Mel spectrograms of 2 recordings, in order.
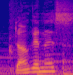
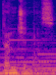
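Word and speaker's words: Dungeness: King and snow crab legs blue crab uh dungus is that how you say it dungeoness dungon crab I think don't qu me I I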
